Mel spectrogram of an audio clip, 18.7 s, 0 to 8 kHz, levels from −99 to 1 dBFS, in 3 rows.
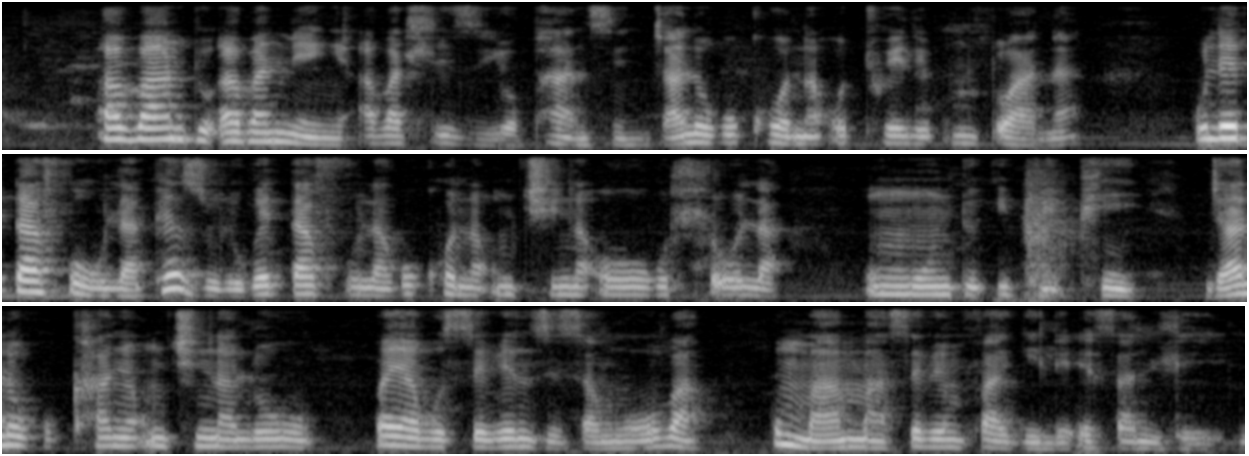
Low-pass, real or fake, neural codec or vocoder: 7.2 kHz; fake; vocoder, 22.05 kHz, 80 mel bands, WaveNeXt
